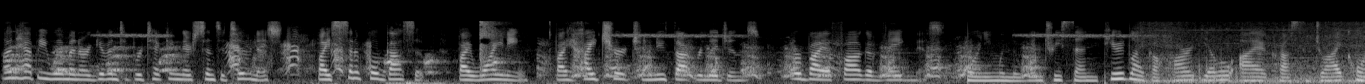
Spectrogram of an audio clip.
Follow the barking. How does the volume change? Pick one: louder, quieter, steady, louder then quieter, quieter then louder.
steady.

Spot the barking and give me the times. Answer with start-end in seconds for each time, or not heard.
0.0-10.5.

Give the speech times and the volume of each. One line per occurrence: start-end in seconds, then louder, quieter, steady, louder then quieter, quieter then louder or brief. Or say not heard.
0.0-13.6 steady.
